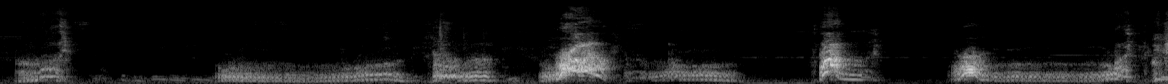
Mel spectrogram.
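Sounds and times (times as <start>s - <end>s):
Spitz dog growling: 0.2s - 0.8s, 2.1s - 7.4s, 9.6s - 11.6s
Spitz dog barking sharply: 5.5s - 6.2s, 8.2s - 8.8s, 9.6s - 10.0s.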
